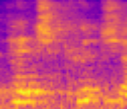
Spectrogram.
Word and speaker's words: pecha kucha: presentations of pecha kucha which i is pronounced in different ways in different conferences so uh pecha kucha i think is the right pronunciation of this conference is that correct absolutely yeah it's not it's not the wikipedia pronunciation no they're wrong there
